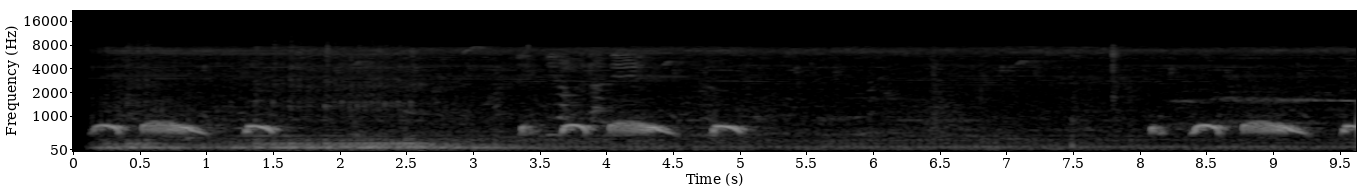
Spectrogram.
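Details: Spotted dove cooing in phrases of three to four soft, hollow notes, each phrase with one longer, louder middle coo, repeated about every three to four seconds over a low steady hum.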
